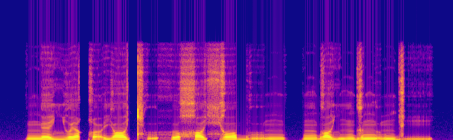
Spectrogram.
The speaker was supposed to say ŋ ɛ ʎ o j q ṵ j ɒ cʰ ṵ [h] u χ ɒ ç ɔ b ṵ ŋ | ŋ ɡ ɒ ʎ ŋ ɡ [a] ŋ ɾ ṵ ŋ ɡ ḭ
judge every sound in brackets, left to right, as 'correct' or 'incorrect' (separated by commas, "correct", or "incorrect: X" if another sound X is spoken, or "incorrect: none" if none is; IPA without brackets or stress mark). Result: correct, incorrect: ə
